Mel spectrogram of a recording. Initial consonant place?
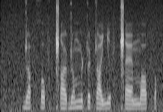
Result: retroflex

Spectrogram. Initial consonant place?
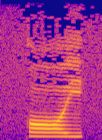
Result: velar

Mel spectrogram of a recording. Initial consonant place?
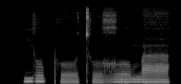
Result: palatal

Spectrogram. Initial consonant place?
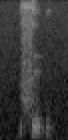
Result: labial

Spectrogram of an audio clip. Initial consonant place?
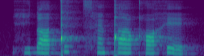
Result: glottal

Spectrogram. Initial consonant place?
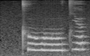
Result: alveolar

